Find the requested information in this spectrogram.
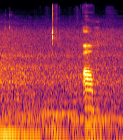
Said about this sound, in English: All the trucks decided to pass.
